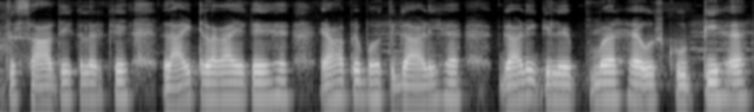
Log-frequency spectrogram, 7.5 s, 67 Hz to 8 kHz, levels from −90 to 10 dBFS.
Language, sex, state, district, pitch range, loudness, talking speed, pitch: Hindi, male, Jharkhand, Deoghar, 115-125 Hz, -16 LUFS, 135 wpm, 120 Hz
